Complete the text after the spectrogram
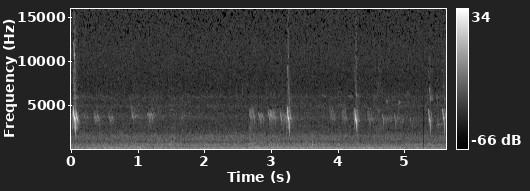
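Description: A wild bird up in a pine tree gives repeated short, high tooping calls in loose bursts, some rising sharply, over a steady low rumble like traffic. No one speaks.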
